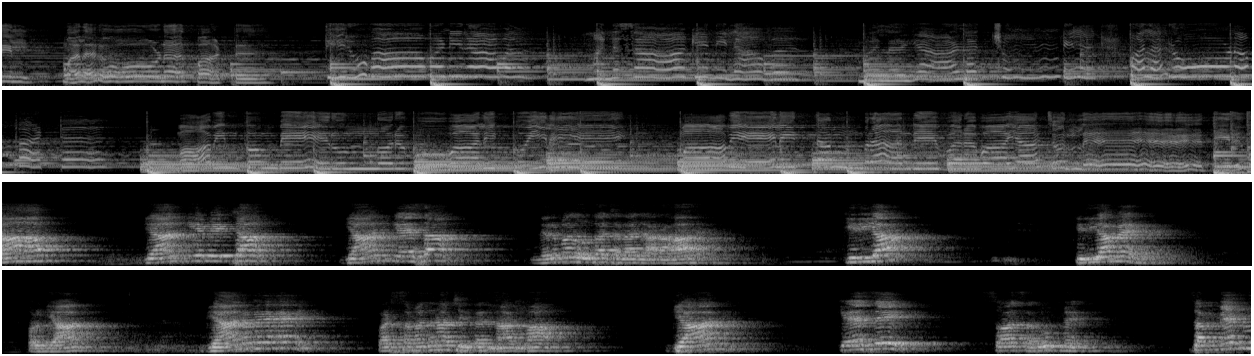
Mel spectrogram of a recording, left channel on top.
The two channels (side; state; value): both; different; correlation 0.01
